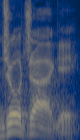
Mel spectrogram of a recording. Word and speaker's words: Tiohtià:ke: Michel Jean oui bonjour On dit Joe Jack voilà donc effectivement c'est Montréal voilà c'est la traduction de Montréal donc vous dites comment on dit Joe Jack voilà il y a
